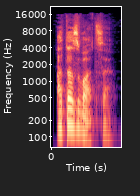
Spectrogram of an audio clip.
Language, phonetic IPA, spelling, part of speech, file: Russian, [ɐtɐzˈvat͡sːə], отозваться, verb, Ru-отозваться.ogg
- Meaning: 1. to respond (to), to answer; to echo 2. to resound 3. to speak [with о (o, + prepositional) ‘about someone/something’], to give feedback 4. passive of отозва́ть (otozvátʹ)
